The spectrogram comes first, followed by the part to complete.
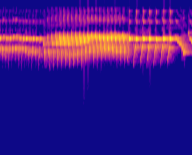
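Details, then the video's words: Canary song for bird training, Serinus canaria: a continuous rapid trill of high repeated notes that shifts pitch midway and ends in quicker falling slurred notes. "Bird song | Canary singing| training bird | best canary | Serinus canaria"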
